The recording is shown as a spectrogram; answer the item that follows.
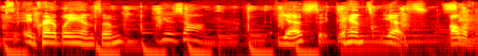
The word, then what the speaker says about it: Yeosang: pronounce their names. Hi, my name is Seonghwa. My name is Hongjoong. And Yunho. And Yeosang.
